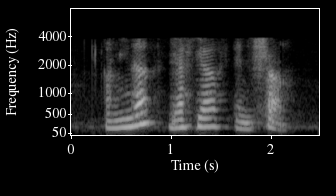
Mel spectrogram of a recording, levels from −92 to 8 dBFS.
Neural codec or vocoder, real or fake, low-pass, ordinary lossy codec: codec, 32 kHz, 1.9 kbps, SNAC; fake; 7.2 kHz; AAC, 16 kbps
